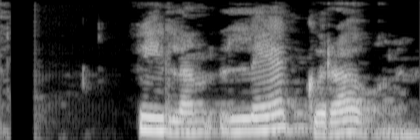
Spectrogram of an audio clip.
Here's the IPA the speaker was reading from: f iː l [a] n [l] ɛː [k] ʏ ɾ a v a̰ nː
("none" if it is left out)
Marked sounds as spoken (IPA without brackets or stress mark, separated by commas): a, l, k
